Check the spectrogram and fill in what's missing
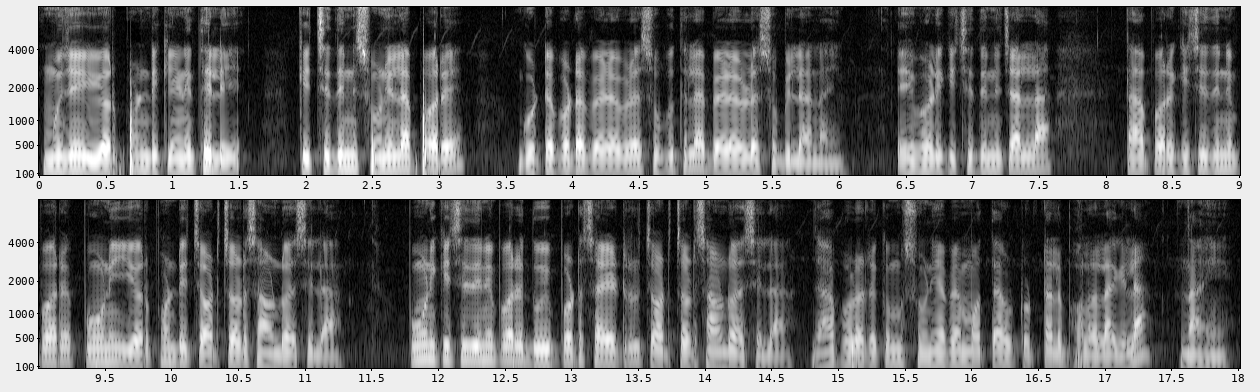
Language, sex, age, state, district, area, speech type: Odia, male, 30-45, Odisha, Dhenkanal, rural, spontaneous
